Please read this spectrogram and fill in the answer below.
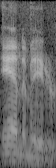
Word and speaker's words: Anim8or: Also, for those of you who are curious, the program I'm using is called Animator, spelled with an 8, so that's ANIM8OR. It's a freeware CGI creation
